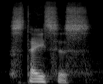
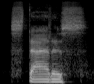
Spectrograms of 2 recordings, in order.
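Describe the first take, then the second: First: Status with "ay" in the first syllable; British pronunciation. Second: Status with a short "a" as in cat; American pronunciation. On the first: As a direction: say status as "STAY-tus". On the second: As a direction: say status as "STAT-us". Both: Shown as a demonstration.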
